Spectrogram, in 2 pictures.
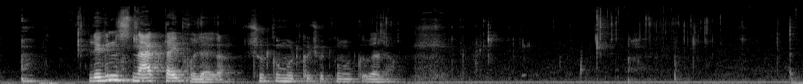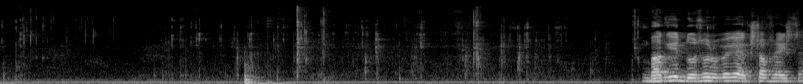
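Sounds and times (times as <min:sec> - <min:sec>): low steady hum: 0:00.0 - 0:16.0
man chewing food: 0:03.7 - 0:14.5.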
